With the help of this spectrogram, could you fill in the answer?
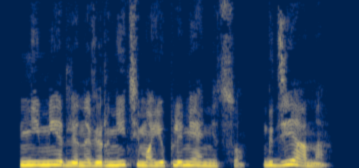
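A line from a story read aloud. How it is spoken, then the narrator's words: Demanding. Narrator (Russian): Она требовательно произнесла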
